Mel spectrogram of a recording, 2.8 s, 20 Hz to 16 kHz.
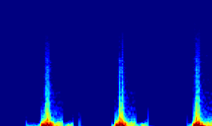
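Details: Manual blood pressure practice: three regular low tapping Korotkoff sounds about a second apart; reading 102/60 mm Hg, systolic at first tapping, diastolic when sound ceases.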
